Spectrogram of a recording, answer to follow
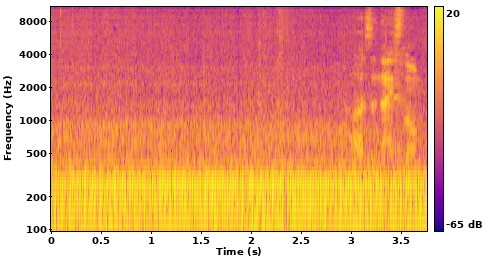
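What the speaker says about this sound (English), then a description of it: "Oh, that exhaust leak sounds so bad." Nissan 300ZX with an exhaust leak cruising on the road, its steady mid-range engine drone running loud and unbroken the whole time, while a voice speaks briefly near the end.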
